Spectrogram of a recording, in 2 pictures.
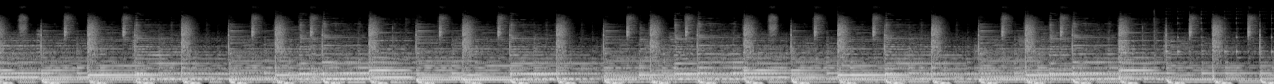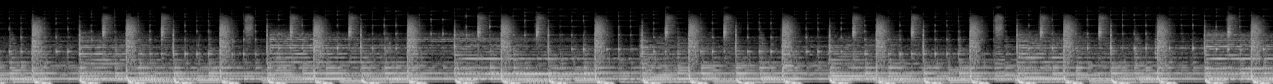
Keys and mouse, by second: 0.5 alt+click, 3.2-5.0 alt+right drag, 5.2 alt+click, 5.4 alt+x, 6.0 click, 8.6 click, 9.3 r, 10.0-12.5 drag, 12.8 alt+click, 13.4 alt+click, 14.3 3, 14.6 click, 15.3 Delete, 17.3 alt+click, 18.6 alt+middle click, 18.9 alt+click, 23.1 click, 24.0 alt+middle drag, 24.5 alt+middle click, 24.9 alt+click, 25.4 alt+click.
